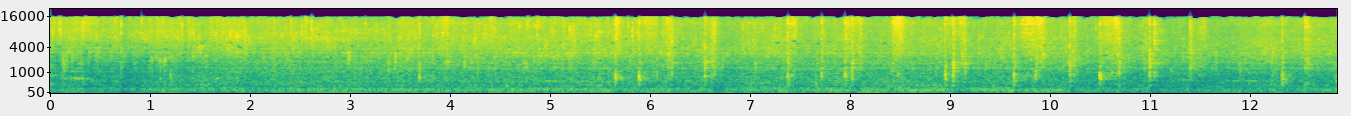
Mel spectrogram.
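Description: Finely chopped onion frying in oil in a pan with whole spices and curry leaves, a dense continuous sizzle broken by frequent sharp spatula scrapes and clicks, close and loud with no talk.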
